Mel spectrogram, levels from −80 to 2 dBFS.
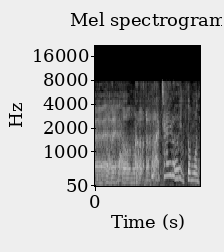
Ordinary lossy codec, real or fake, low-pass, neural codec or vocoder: none; fake; none; codec, 16 kHz, 4.8 kbps, FACodec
